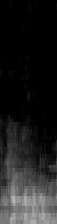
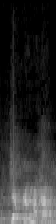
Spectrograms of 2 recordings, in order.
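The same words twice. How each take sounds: First: Much lower and softer; wife quietly giving in; meek echo. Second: Said in the usual way. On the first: Retold or imitated. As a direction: murmur it back submissively. Wife quietly echoes order. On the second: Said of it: "suaminya bilang".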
